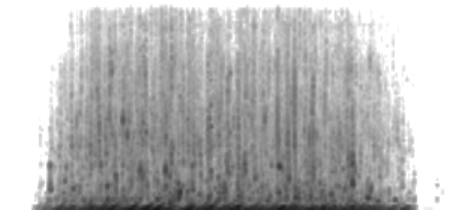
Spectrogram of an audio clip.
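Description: Rapid bubbling and gurgling of air bubbles in water, a dense stream of quick bubble pops, fading in about half a second in and cutting off shortly before the end.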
